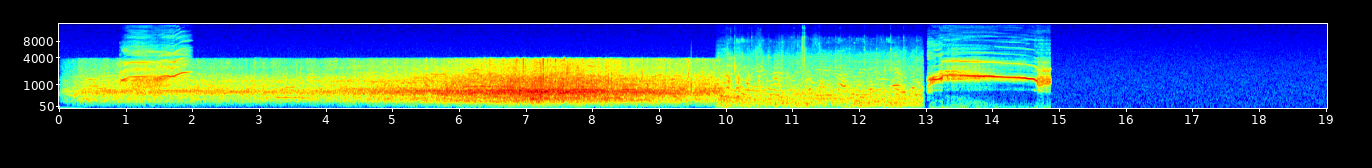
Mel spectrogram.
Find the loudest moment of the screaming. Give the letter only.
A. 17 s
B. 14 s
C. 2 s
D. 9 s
B.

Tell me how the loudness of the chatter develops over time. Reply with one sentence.
The volume of the chatter goes up, then down.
